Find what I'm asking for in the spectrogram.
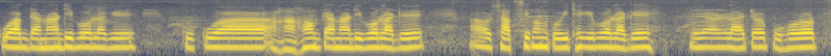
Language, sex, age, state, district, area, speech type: Assamese, female, 60+, Assam, Dibrugarh, rural, spontaneous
